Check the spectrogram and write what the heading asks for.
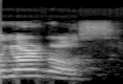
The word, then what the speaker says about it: Yorgos: Your name in Greek. Is it Yorgi? Oh, Yorgos. Yorgos! Yorgos! GeoPop, aka Yorgos. Yorgos. Yorgos. That's right. Now you spell it pretty good. You pronounce it just right.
